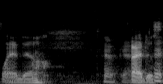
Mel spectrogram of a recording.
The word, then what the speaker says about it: Landale: Lawndale. That's not actually how you say his name, right? Because I heard a commentator saying Lawndale the other night. Is it Lawn? Have I been saying it wrong? No, it's Landale.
